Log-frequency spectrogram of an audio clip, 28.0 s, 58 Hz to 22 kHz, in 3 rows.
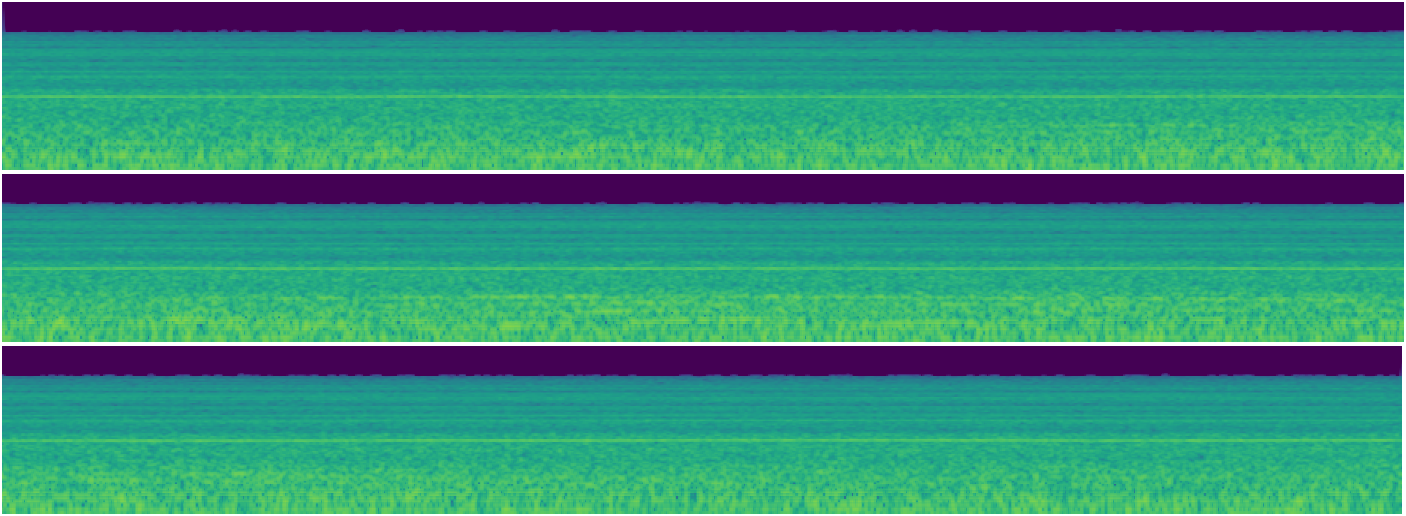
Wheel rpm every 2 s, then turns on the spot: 0, 0, 0, 0, 0, 0, 0, 0, 0, 0, 0, 0, 0, 0.
none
